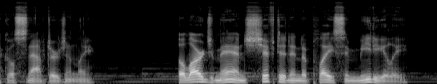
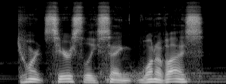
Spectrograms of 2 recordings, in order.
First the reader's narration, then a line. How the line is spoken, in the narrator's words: Jesse stammered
